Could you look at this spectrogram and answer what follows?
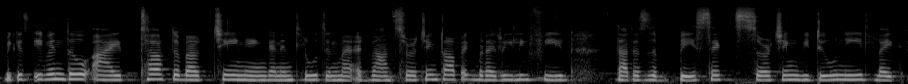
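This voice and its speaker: A woman speaker at a tech conference answering audience questions, soft-spoken and candid, with nervous little laughs. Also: medium pitch. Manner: soft-spoken, laughs nervously, frank about not knowing. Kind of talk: live Q&A after a technical talk. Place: conference hall.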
